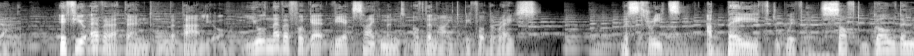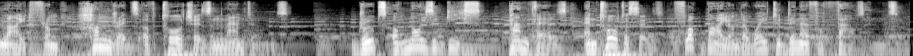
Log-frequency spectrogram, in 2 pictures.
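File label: Italian, English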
